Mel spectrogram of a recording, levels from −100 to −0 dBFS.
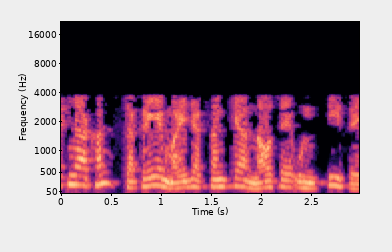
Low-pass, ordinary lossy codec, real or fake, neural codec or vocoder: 3.6 kHz; none; real; none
